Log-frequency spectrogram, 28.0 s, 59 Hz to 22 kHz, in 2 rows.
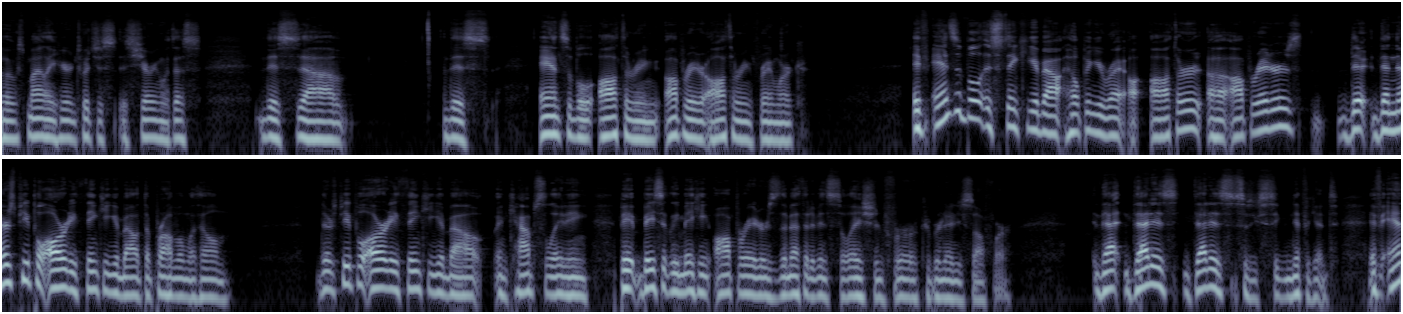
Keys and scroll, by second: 0.0-2.0 typing, 4.5 Return, 5.7 space, 6.5 space.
